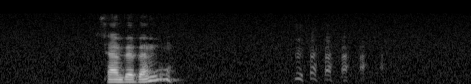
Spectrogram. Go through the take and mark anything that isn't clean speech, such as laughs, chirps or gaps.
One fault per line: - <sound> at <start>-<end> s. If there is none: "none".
- laugh at 2.8-3.9 s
